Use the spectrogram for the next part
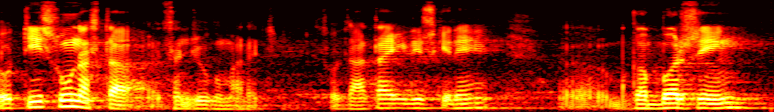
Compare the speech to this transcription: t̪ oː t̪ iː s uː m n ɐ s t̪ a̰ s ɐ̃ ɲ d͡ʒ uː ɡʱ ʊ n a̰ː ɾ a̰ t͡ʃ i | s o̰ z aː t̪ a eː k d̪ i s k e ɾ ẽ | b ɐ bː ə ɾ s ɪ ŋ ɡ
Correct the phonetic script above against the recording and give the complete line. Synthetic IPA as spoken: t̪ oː t̪ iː s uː n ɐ s t̪ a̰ s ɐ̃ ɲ d͡ʒ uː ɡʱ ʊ m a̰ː ɾ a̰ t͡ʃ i | s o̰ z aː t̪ a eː k d̪ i s k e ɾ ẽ | ɡ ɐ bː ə ɾ s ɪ ŋ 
